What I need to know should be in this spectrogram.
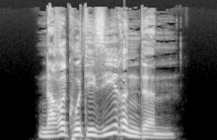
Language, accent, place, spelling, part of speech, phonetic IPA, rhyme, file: German, Germany, Berlin, narkotisierendem, adjective, [naʁkotiˈziːʁəndəm], -iːʁəndəm, De-narkotisierendem.ogg
- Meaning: strong dative masculine/neuter singular of narkotisierend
